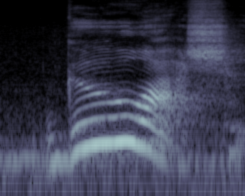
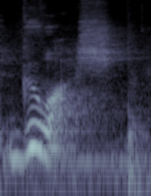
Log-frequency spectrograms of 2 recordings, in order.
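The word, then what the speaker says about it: gouache: spelled it right on my paper and it's pronounced goulash goulash and it was a water-based quick drying paint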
